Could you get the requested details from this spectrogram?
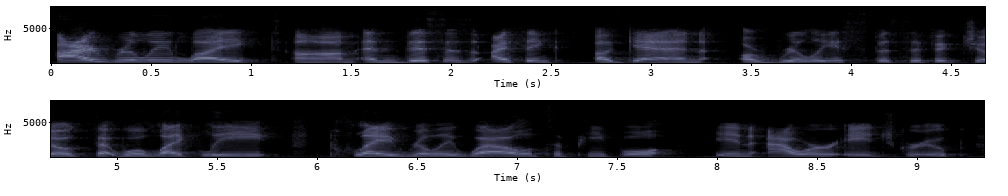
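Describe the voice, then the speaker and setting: A woman in casual conversation, recapping a movie with animated energy and quick asides. Her voice sits at a middle pitch. The recording sounds a bit muffled and lo-fi. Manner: animated retelling with acted-out quotes and laughter. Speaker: podcast co-host. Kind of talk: casual chat reviewing a movie.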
